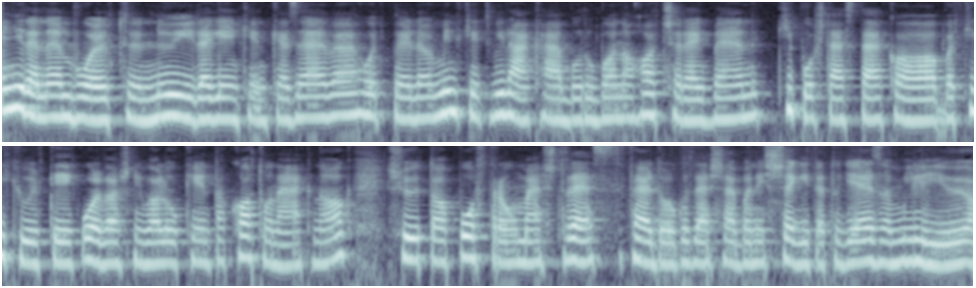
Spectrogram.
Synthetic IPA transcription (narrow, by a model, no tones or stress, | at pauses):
ɛɲːiɾɛnɛɱvo̞lt̪nøːjirɛɡeːɲkeːnt̪kɛzɛlvɛɦo̞cpeːld̪aːulmint̪̚keːt̪ʋilaːkhaːbo̞ɾubɒnɒɦɒt̪t͡ʃɛɾɛɡ̚bɛnkipo̞ʃt̪aːst̪aːkɒvɒckikylt̪eːko̞lvɒʃnivɒloːkeːnt̪ɒkɒt̪o̞naːknɒkʃøːt̪ɒpo̞st̪rɛumaːʃt̪rɛsfɛld̪o̞lɡo̞zaːʃaːbɒniʃʃɛɡiːt̪ɛt̪ːuɟɛɛzɒmilːiøː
